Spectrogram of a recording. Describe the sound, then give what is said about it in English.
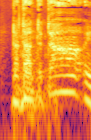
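A man voices a loud Firefox web browser new-window sound with a few short, punchy syllables, then briefly speaks. “My Firefox. That was every time you opened up a new window, it was like...”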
